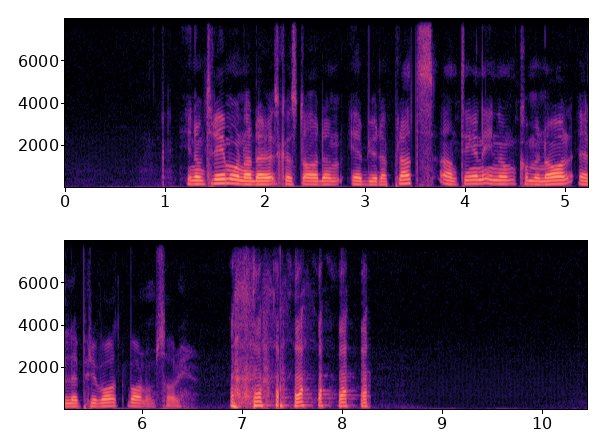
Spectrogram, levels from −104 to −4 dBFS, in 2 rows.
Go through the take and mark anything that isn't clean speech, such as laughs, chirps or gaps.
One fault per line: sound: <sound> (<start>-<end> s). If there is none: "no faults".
sound: laugh (6.9-8.4 s)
